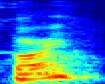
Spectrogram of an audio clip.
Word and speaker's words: buoy: notice about the worst this buoy she also can pronounce boy yeah clinging to a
